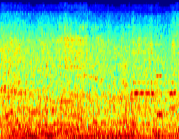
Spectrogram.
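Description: Steady low rumble of street noise with indistinct voices.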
